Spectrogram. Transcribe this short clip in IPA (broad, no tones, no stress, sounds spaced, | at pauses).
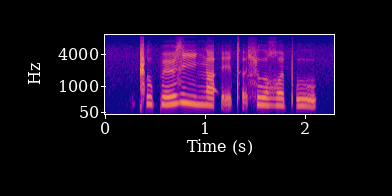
ǁ u p ø z iː ŋ a ʔ ḛ tʼ ə̰ ɬ u ʁʷ e pʼ u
